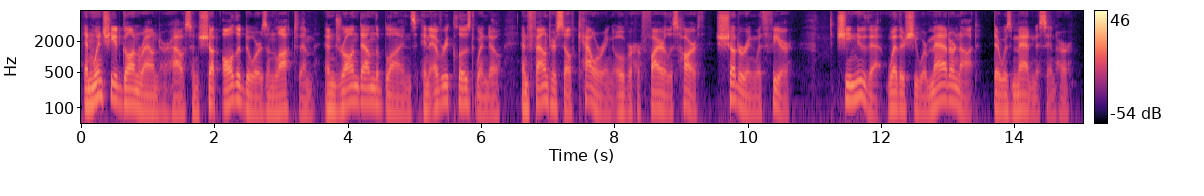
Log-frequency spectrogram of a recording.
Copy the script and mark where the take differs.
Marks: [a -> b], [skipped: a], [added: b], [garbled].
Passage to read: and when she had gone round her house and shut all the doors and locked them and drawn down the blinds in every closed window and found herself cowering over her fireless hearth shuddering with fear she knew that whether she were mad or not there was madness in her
and when she had gone round her house and shut all the doors and locked them and drawn down the blinds in every closed window and found herself cowering over her fireless hearth shuddering with fear she knew that whether she were mad or not there was madness in her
